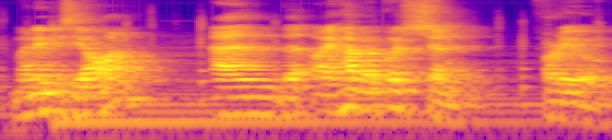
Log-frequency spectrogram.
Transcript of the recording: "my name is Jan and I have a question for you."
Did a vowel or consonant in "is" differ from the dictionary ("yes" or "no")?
no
